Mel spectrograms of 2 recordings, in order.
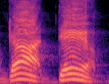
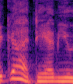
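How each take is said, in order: First: God damn drawn out and louder, a mock grand finale; final big goddamn. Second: Said in the usual way. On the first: Shown as a demonstration. Comedian announces his last goddamn of the show, louder and drawn out. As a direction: savor the last curse out loud. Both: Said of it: "I'm gonna say goddamn one more time".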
